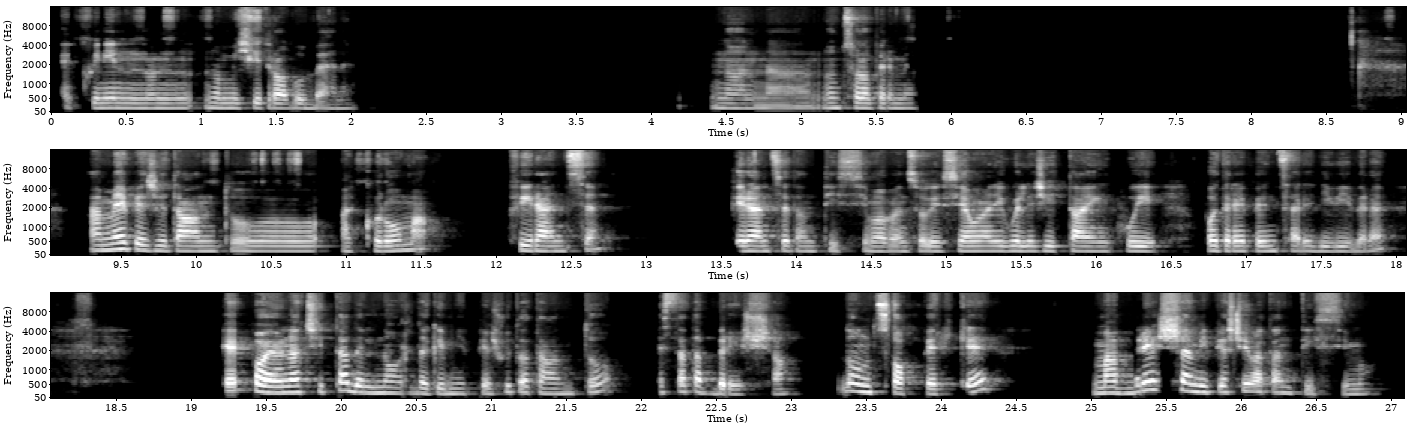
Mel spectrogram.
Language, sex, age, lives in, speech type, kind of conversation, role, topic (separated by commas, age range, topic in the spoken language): Italian, female, 25-29, Italy, conversation, unstructured, none, Qual è il ricordo più bello legato al cibo della tua infanzia?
